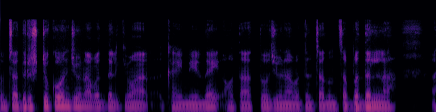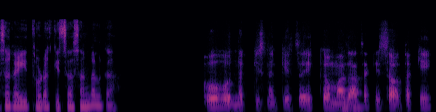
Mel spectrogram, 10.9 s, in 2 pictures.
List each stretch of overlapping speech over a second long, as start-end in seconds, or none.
none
